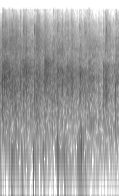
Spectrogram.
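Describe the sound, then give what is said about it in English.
Church audience applauding after a prayer: a fairly faint, continuous wash of many hands clapping at once, even in level from start to finish. “Come on, church, if you believe that today, could you give them the biggest, biggest clap?”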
